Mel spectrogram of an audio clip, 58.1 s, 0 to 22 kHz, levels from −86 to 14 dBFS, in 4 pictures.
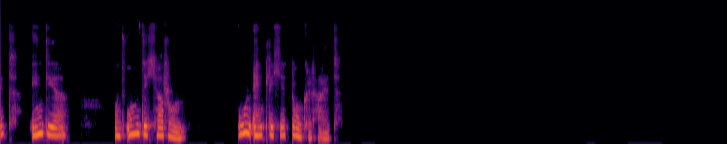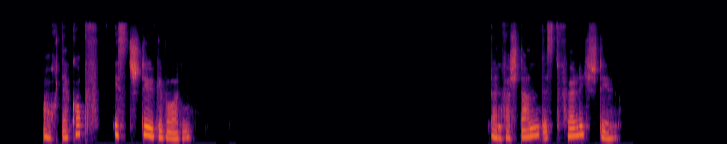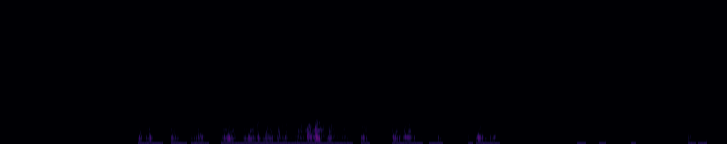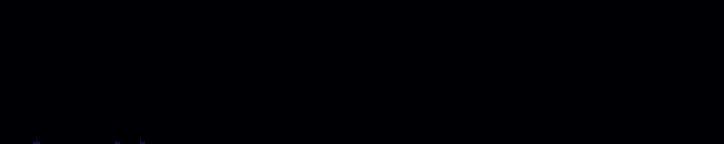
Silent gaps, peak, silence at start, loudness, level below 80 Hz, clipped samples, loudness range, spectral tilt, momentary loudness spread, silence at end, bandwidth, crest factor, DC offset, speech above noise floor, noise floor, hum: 4.12-4.28 s, 4.46-4.74 s, 7.00-7.22 s, 7.48-11.72 s, 11.88-12.54 s, 13.22-15.38 s, 18.84-19.10 s, 19.24-24.28 s; -12 dBFS; 0 s; -28 LUFS; -78 dBFS; under 0.1%; 12 LU; -6 dB/octave; 13 LU; 31.25 s; 12 kHz; 24 dB; under 0.1%; over 63 dB; under -90 dBFS; none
